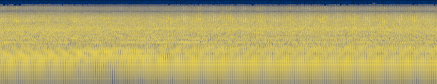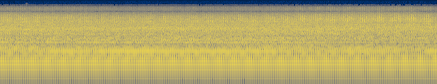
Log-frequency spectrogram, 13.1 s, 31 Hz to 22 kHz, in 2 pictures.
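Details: Coleman Powermate 3250 W generator, 6 hp Briggs, after carb cleaning and plastic-welded, superglued fuel inlet: single-cylinder engine holds a steady, even drone at constant pitch with no stumbles or surging, no leaks; normal running.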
